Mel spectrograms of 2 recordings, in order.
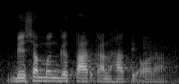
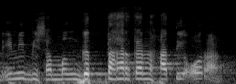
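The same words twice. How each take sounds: First: Said in the usual way. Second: Fervent preaching. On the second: Acted. Preacher proclaiming to the congregation, high and fervent. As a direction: proclaim it to stir the church. Preacher repeats key line.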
